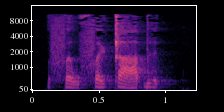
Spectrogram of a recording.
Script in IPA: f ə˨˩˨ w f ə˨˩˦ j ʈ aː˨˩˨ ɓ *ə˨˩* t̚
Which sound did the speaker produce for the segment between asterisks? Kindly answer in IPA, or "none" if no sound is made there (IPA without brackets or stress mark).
ɨ˨˩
